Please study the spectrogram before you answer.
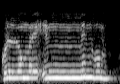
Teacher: التنوين امرئ بعد مين ادغام بغنة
